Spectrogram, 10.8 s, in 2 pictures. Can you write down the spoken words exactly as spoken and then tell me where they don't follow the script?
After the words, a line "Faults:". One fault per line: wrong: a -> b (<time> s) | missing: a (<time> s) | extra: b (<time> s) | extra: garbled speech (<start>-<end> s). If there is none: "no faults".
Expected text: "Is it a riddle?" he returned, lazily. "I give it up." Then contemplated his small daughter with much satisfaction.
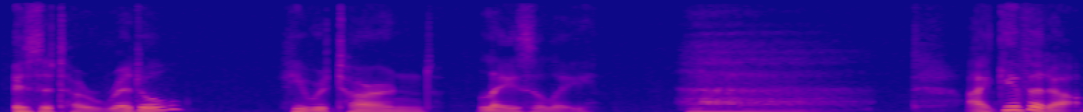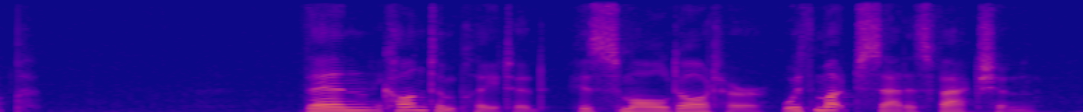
"Is it a riddle?" he returned, lazily. "I give it up." Then contemplated his small daughter with much satisfaction.
Faults:
no faults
